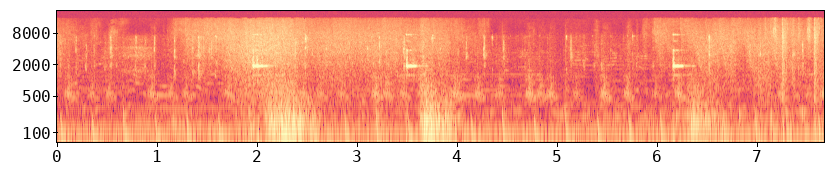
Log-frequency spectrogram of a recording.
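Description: Game spell effects whoosh and burst repeatedly.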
